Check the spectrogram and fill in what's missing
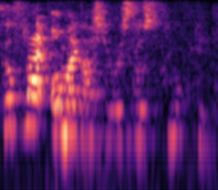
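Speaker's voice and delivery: usual speaking voice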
